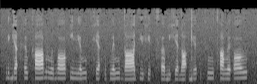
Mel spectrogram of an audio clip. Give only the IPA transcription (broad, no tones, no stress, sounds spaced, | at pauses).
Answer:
ɾʲ ə ɡʲ ɑ ʔ h ə u̯ kʰ ɑː b v ʊ b ɔː k i nʲ ʌ v u k xʲ ɑ h ʊ kʷ ɛ v u d ɑː tʲ u xʲ əː ʔ t͡sʰ ʌ b ɪ xʲ ɑ d ɑ ʔ ɡʲ ə | tʰ u tʰ ɑ v ə ʔ ɔː u̯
